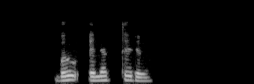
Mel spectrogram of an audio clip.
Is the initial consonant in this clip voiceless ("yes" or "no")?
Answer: no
